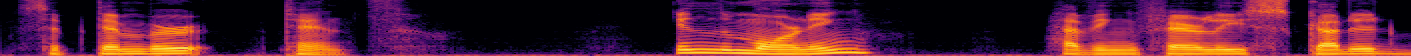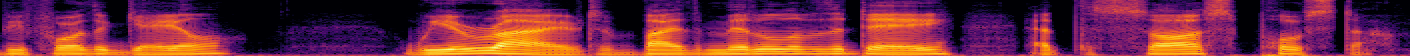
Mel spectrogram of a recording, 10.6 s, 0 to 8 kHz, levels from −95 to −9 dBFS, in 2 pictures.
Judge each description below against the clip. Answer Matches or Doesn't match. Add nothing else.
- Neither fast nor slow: Doesn't match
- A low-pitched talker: Matches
